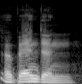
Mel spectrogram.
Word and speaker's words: abandon: The next word is abandon. The word has 3 syllables and the stress is at the second one.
